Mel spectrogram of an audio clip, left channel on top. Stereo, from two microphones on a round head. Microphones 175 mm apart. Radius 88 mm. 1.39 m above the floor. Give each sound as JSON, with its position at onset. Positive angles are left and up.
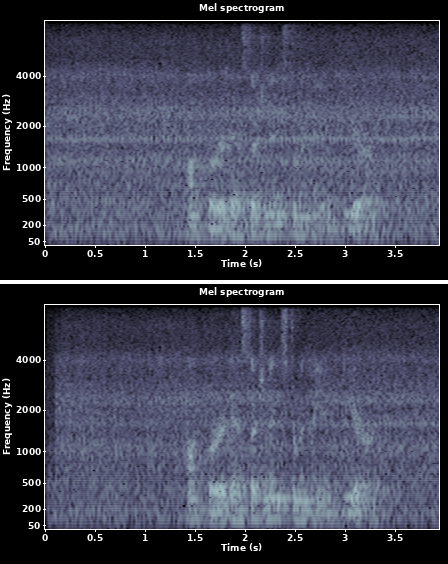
{"t": 1.4, "sound": "a man speaking", "side_deg": -15, "distance_m": 0.7}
